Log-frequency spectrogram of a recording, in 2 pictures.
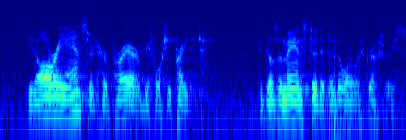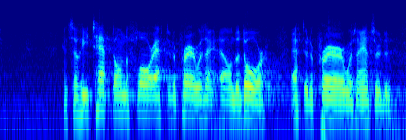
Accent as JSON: {"language": "English", "region": "West Virginia", "country": "United States", "said": "So I came from West Virginia reluctantly to come to this seminary."}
